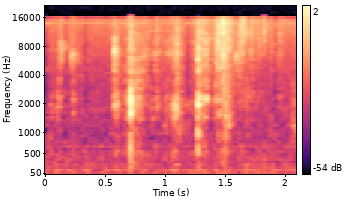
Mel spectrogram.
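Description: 1980 O-Pee-Chee cardboard hockey cards being handled and flipped through by hand: a few faint clicks and light rustles, over a low steady hum.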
